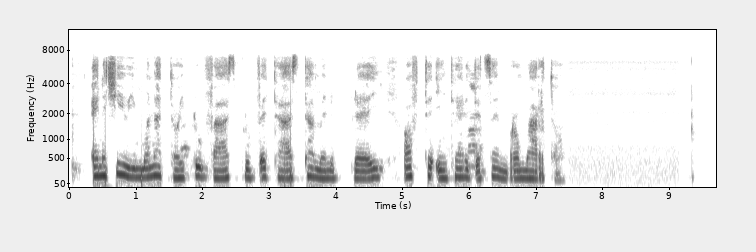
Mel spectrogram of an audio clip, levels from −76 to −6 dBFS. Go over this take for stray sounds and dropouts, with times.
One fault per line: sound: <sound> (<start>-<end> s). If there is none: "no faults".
no faults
